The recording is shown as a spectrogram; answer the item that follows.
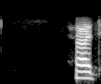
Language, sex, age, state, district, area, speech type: Santali, female, 30-45, Jharkhand, Seraikela Kharsawan, rural, conversation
